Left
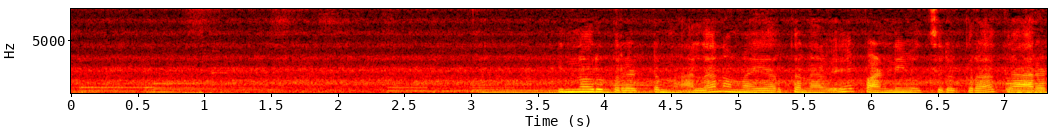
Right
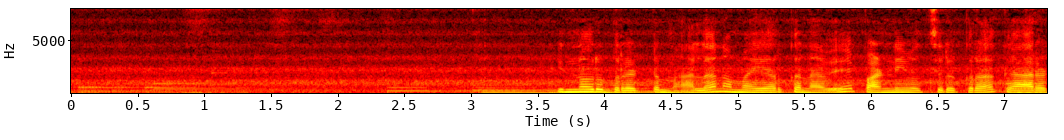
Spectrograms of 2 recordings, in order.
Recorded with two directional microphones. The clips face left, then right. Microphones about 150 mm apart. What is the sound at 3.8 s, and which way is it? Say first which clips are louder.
A woman's voice: right 5 dB; 70° right (ahead or behind).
